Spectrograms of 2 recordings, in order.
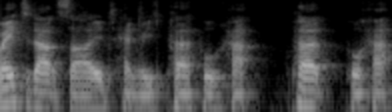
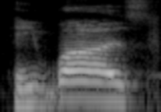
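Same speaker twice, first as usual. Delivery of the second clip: wailing; 6 semitones higher, 4 dB louder than usual. Acted. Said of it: "wailed Peter".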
